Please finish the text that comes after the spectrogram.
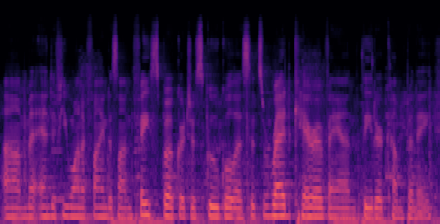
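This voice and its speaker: A woman's voice: low voice, little pitch movement, normal speed, creaky, a little mellow. A young woman, an actor guest, talking casually in a radio interview and laughing often. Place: storefront music bar.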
